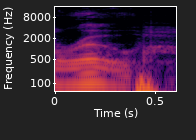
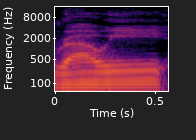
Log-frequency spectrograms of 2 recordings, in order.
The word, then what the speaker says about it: Rowe: You'd be surprised how often people mispronounce my last name Rowe. Really? Rowie. Is Mr. here? Like, really? Is it that tough a name? It's 4 letters, for heaven's sake.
